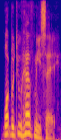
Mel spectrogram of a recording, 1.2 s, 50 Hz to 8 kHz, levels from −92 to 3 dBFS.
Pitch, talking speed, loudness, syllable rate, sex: 150 Hz, 290 wpm, -16 LUFS, 6.0 syllables/s, male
